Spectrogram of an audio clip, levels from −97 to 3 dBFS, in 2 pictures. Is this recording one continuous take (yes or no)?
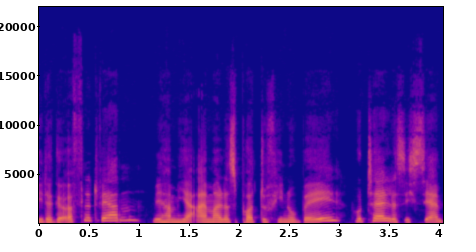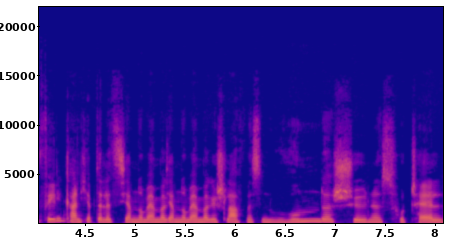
no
